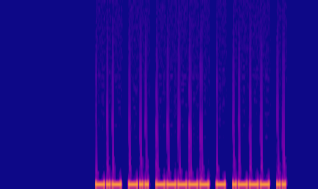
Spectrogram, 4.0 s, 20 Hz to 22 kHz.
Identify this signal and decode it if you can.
Morse code, heard as a keyed tone, about 34 wpm, 700 Hz. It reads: KD0TJI
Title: USA Call Signs - 6 Characters - Repeated 3x - 35wpm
